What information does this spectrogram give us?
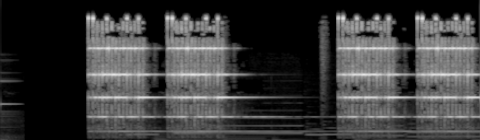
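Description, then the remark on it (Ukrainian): A telephone rings early in the morning in four loud, evenly spaced bursts of bright, shimmering bell-like trilling over lower melodic tones, with no one speaking. “Ой, хто ж це мені телефонує з самого ранку?”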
